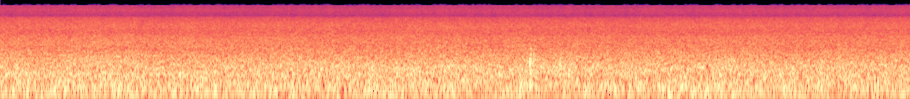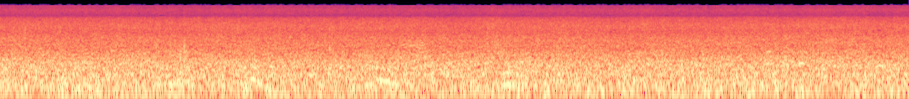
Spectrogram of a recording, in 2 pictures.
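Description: A fast mountain river rushes and roars over rocks nearby.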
